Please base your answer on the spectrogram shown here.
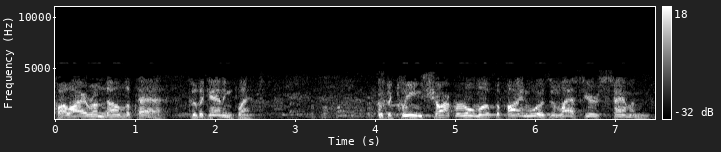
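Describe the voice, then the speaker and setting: An actor playing a blustery, glib middle-aged husband in a 1940s radio comedy, folksy and self-important. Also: male voice, a little high, normal speed, over a noisy crowd, lightly acted. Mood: sentimental, folksy. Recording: tinny, noisy 1940s radio broadcast.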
